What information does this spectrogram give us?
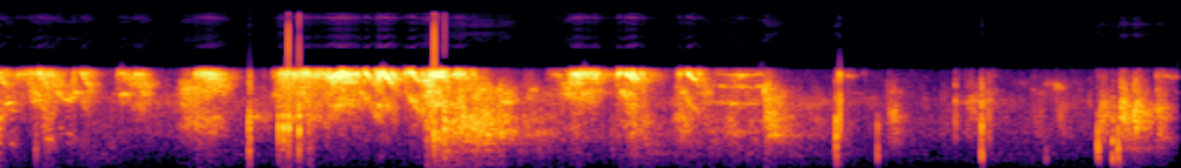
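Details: A captive common hill myna at Alipore Zoo, Kolkata, West Bengal, India, talks in a rapid, harsh run of raspy, speech-like phrases and squeals, with sharp clicks scattered through.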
